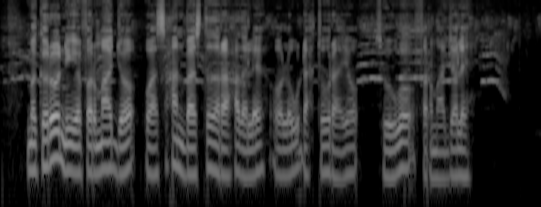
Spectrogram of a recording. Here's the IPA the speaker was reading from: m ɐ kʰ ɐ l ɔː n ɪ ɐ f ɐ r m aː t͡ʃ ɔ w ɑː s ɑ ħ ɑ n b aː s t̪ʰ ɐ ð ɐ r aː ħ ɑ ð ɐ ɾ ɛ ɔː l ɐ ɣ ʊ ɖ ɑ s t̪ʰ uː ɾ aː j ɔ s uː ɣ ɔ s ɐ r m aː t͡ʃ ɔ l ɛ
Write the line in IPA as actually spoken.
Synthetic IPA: m ɐ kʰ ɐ ɾ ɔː n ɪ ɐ f ɐ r m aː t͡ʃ ɔ w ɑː s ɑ ħ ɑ n b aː s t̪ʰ ɐ ð ɐ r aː ħ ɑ ð ɐ l ɛ ɔː l ɐ ɣ ʊ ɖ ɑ ħ t̪ʰ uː ɾ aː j ɔ s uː ɣ ɔ f ɐ r m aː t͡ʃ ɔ l ɛ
